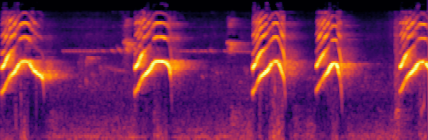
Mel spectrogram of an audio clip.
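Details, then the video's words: Whistling Asian pied starling, kept as a tutor bird for training others, delivering strong upslurred whistles that rise and bend over, given singly or in quick pairs with gaps of about a second. "Burung Bersuara PELUIT Jalak Suren"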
